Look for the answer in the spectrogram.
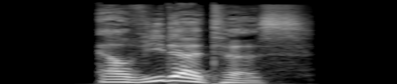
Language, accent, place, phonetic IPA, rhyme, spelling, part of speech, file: German, Germany, Berlin, [ɛɐ̯ˈviːdɐtəs], -iːdɐtəs, erwidertes, adjective, De-erwidertes.ogg
- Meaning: strong/mixed nominative/accusative neuter singular of erwidert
